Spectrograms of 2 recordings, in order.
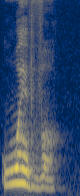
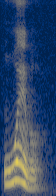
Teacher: la letra B y la letra V, letter B and letter V, are pronounced the same way, like a B.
